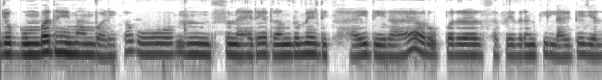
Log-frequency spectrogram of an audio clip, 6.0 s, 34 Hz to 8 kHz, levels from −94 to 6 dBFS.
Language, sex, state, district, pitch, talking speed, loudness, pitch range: Hindi, female, Uttar Pradesh, Jalaun, 200 Hz, 220 wpm, -19 LUFS, 190-205 Hz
